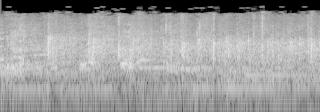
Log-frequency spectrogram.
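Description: A church congregation claps and cheers to acclaim the Lord during a Sunday service, in a short burst of uneven clapping with voices mixed in.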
